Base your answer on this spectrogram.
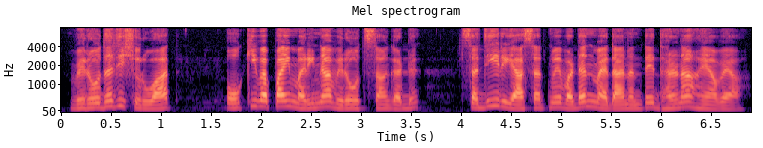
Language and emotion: Sindhi, neutral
